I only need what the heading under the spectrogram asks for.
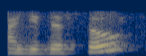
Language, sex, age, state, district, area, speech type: Punjabi, female, 45-60, Punjab, Mohali, urban, conversation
